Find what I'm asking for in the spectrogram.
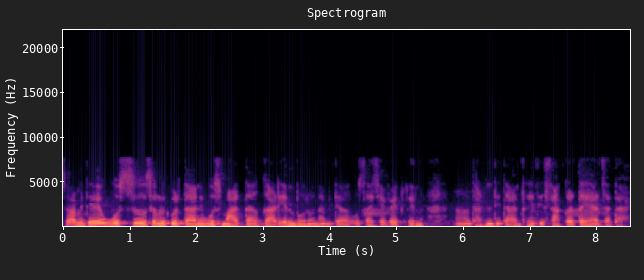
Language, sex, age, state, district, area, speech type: Goan Konkani, female, 30-45, Goa, Canacona, rural, spontaneous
